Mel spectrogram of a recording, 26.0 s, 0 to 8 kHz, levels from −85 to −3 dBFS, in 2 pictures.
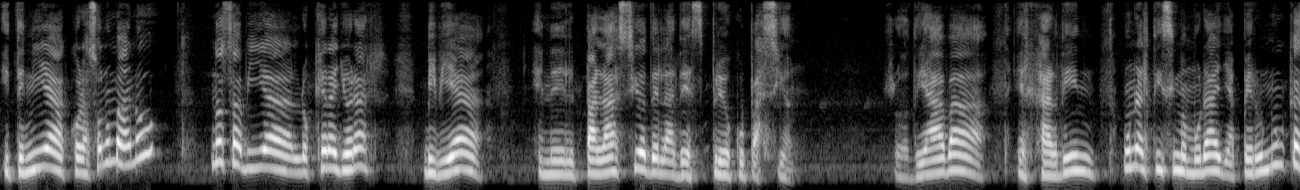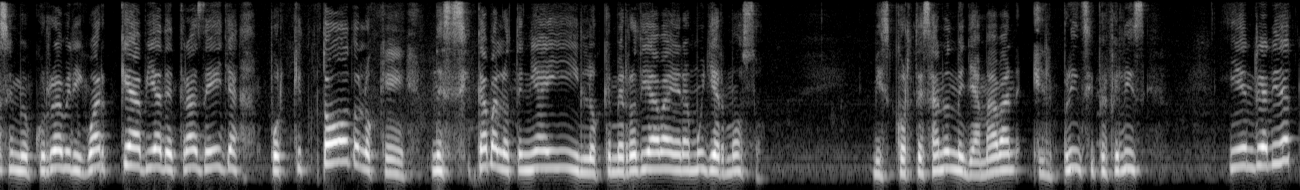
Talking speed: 140 wpm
